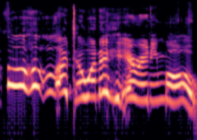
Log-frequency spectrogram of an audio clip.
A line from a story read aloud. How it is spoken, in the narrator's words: wailed Boris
